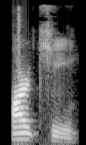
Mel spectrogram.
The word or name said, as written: archie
